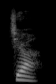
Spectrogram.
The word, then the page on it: ca: apatani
